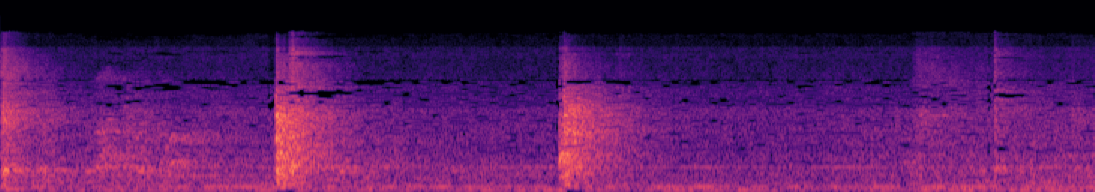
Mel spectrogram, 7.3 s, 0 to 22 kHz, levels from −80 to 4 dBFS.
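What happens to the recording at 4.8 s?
At 4.8 s the treble sounds gritty and metallic, with nothing above 11 kHz, likely from heavy HE-AAC compression throughout, whose band replication rebuilds highs from copied lower bands.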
